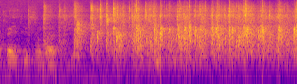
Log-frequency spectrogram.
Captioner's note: applause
